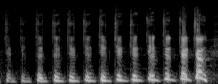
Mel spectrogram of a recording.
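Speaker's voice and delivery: quick soft mouth drum tuk tuk; drum imitation. Shown as a demonstration. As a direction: tap out a drumbeat with your mouth. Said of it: "like, the drums".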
